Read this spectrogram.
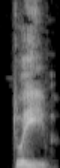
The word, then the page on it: dweeb: Australian English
